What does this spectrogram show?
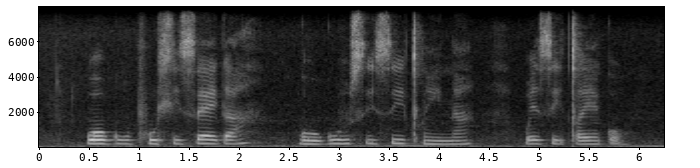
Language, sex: Xhosa, female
